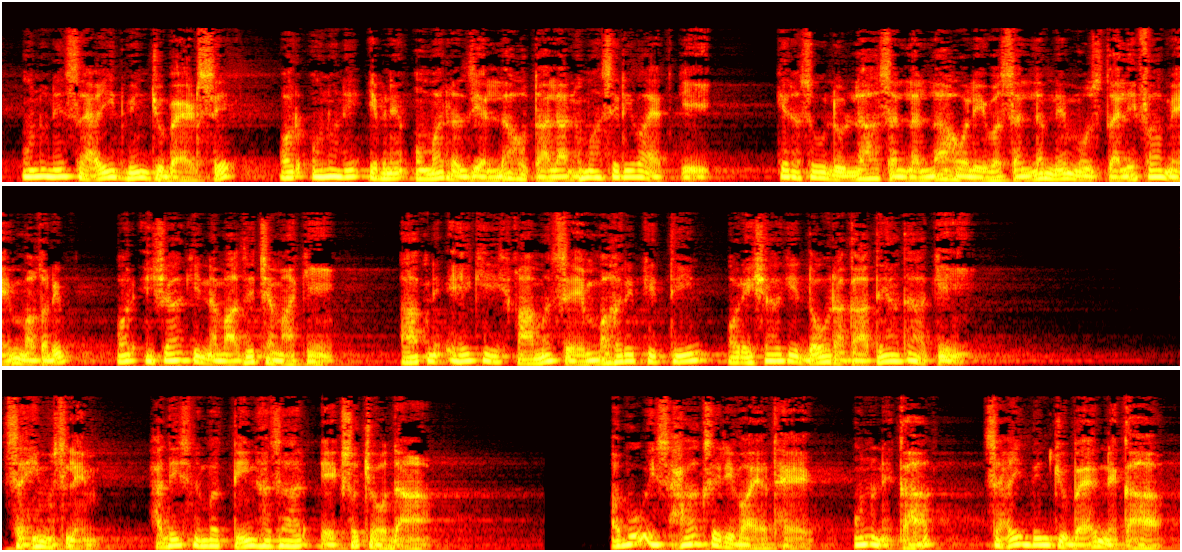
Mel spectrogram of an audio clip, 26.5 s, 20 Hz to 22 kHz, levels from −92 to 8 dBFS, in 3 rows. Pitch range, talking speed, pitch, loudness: 125-145 Hz, 165 wpm, 135 Hz, -14 LUFS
